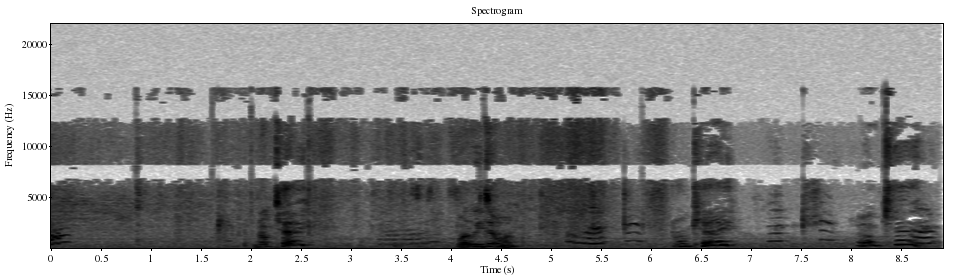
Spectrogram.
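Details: Indoors, the pet cat Dakota answers a person with scattered arching meows resembling "okay", a few loud calls spaced a couple of seconds apart, mixed in with human speech.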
